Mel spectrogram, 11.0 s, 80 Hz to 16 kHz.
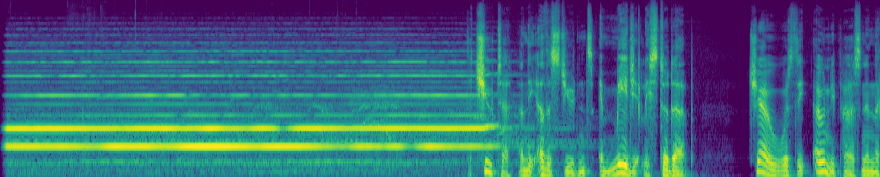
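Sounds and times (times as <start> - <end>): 
loud steady siren wailing at a school: 0.0 - 7.1
speech: 6.0 - 8.7, 9.4 - 10.9.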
